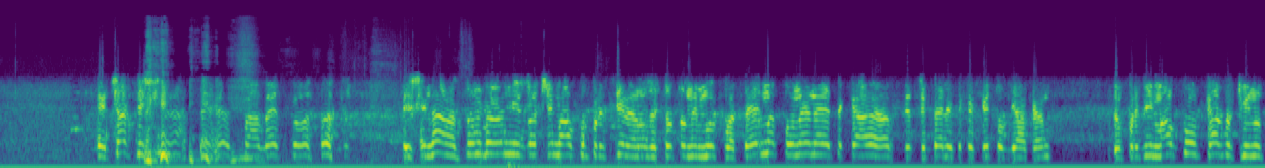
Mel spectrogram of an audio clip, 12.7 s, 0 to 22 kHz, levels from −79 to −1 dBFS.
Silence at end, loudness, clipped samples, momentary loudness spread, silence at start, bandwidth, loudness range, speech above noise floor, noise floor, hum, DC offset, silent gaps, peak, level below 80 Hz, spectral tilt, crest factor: 0.05 s; -15 LUFS; under 0.1%; 8 LU; 0.05 s; 14.5 kHz; 3 LU; 22 dB; -37 dBFS; none; 2%; none; 0 dBFS; -50 dBFS; -4.5 dB/octave; 16 dB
